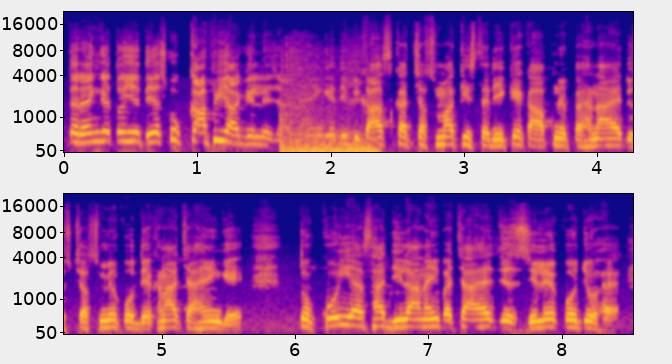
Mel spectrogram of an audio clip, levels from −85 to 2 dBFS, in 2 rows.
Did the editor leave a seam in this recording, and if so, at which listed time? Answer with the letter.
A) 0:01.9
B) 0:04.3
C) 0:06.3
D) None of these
A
